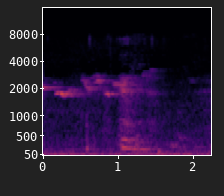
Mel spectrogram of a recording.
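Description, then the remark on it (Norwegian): Birds chirping softly, with a few short, thin tweets and whistles over a faint background hiss. No one speaks, and the calls sound gentle. “Og snart har vi fuglene også med oss. Kan vi få litt fugler?”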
